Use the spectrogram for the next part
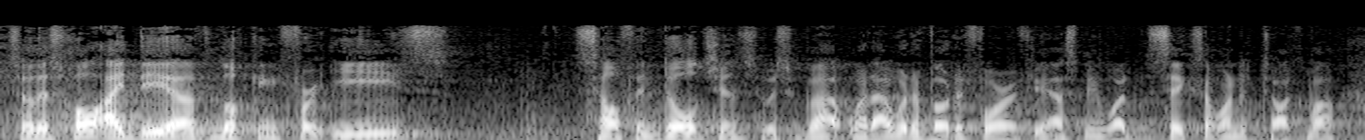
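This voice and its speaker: A man's voice: on the low side, steady tone, fast, dark tone, in a large hall. A man giving a sermon in a loose, conversational storytelling manner, acting out the voices of people in his stories.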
